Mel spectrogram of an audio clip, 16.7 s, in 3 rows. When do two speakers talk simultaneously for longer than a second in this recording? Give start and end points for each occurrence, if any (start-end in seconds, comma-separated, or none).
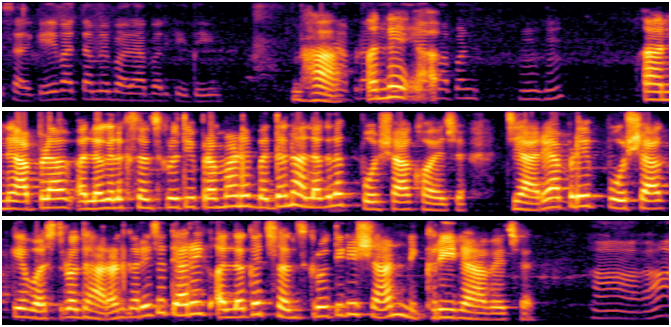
none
